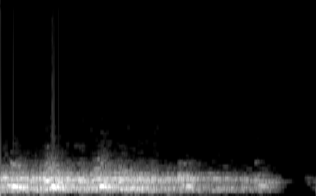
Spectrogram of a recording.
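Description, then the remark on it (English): A dog, Sergeant Preston's wonder dog King of the Yukon, howls in one long, sustained wavering cry lasting nearly three seconds, loud, then fades out into silence. “Back to the days of the gold rush, when Sergeant Preston and his wonder dog King battled through storm and snow to preserve law and order as they met the Challenge of the Yukon.”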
